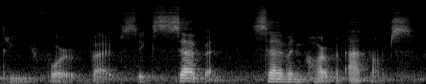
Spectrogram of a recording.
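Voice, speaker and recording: Slow, patient male teacher with a low voice. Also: vocal fry, a little mellow, slight background noise. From Philippines. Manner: slow, patient, counts items aloud. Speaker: chemistry teacher. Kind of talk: step-by-step classroom explanation.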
